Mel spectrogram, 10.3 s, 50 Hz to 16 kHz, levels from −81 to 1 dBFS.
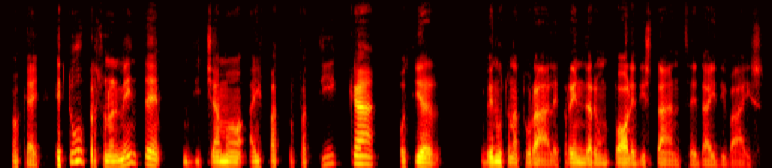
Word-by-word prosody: Okay, - - -4 0.2
e - - +3
tu, 210 +1 -1
personalmente, 125 - +1 0.2
diciamo, 105 0 0
hai 105 0 -2
fatto 110 -1 -9
fatica 160 - +2 0.3
o 105 -2 -6
ti 105 - +2
è 100 -2 +7
v 85 - -15 0.6
venuto 100 +1 +4
naturale 85 -5 -2
prendere 95 -3 0
un 85 -1 -7
po' 90 -2 +4
le 80 -1 -2
distanze 80 -1 -6
dai 75 +1 -6
device? 70 -1 -13
100 Hz, 120 wpm, -27 LUFS, 85-115 Hz, 0.6 s, è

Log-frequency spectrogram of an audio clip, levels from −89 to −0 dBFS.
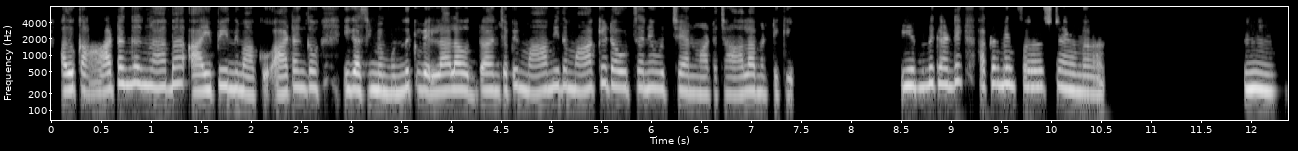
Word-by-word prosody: అదొక 235 +1 +4 0.2
ఆటంకం 290 +3 +2
లాగా 265 +4 0 0.2
అయిపోయింది 240 +1 +2
మాకు. 200 -1 -5 0.2
ఆటంకం 255 +2 -1 0.3
ఇక 240 - +2
అసలు 235 +2 0
మేము 215 -2 +1
ముందుకు 245 +3 -1
వెళ్ళాలా 225 +1 +2 0.2
వద్దా, 200 +1 -2
అని 225 0 -4
చెప్పి 235 +4 -3
మా 210 - -4
మీద 270 0 -1
మాకే 245 +6 -2
డౌట్స్ 255 -1 -1
అనేవి 250 0 0
వచ్చాయి 230 +1 -4
అన్నమాట 200 -1 -5
చాలా 200 +3 -1
మట్టికి. 195 -2 -10 1.2
ఎందుకంటే 290 +3 +1 0.3
అక్కడ 300 - -2
మేము 290 -2 +2
ఫస్ట్ 260 -1 -1
టైమ్ 230 -3 +2 1.6
హ్మ్. 240 -2 +6
245 Hz, 140 wpm, -23 LUFS, 225-265 Hz, 1.6 s, హ్మ్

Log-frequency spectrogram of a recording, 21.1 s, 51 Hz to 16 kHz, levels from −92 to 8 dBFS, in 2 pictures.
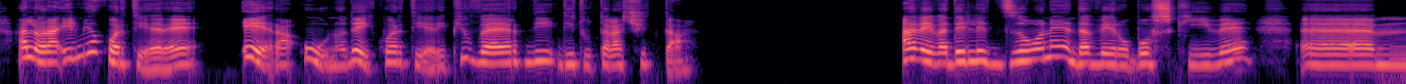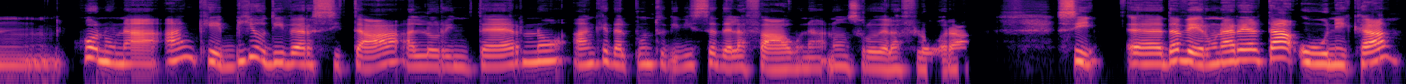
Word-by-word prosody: Allora, 270 -7 +6
il 280 +6 -4
mio 460 +6 -3
quartiere 200 - 0 0.2
era - - +1
uno 185 -11 -5
dei 230 -6 +1
quartieri 220 -6 -7
più 300 -1 -11
verdi 230 +2 +1
di 200 +1 -8
tutta 195 0 -8
la 185 +1 -1
città. 200 +1 -8 1.6
Aveva 255 -6 +5
delle 235 -2 0
zone 280 +9 0
davvero 205 -3 -1
boschive, 210 +6 -1 0.3
ehm, 190 - -2 0.2
con 310 -4 +2
una, 205 - +1
anche 250 - -2
biodiversità 210 - -1
al 175 -1 -5
loro 175 -1 -7
interno, 185 - -2
anche 205 +5 -4
dal 190 -3 -5
punto 200 +2 -9
di - - -14
vista 190 +4 -3
della 170 -2 -3
fauna, 155 0 -2
non 180 -1 -11
solo 155 0 -5
della 150 0 -4
flora. 145 -1 -6 0.7
Sì, 245 - +3 0.2
ehm, 205 -1 +3
davvero 230 -5 +4
una 225 +3 +5
realtà 270 +4 +7
unica, 210 - +4
205 Hz, 125 wpm, -22 LUFS, 185-245 Hz, 1.6 s, realtà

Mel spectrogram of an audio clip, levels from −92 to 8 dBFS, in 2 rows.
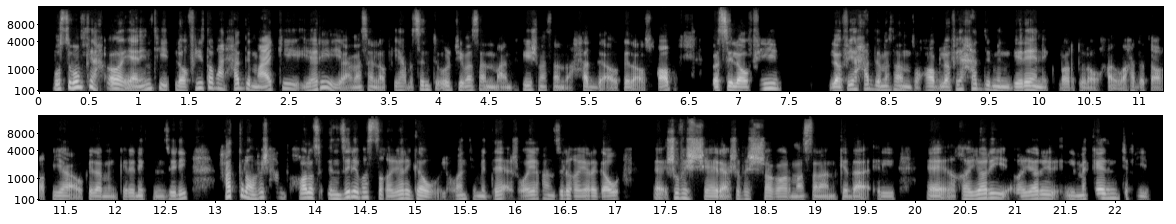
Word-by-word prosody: بُصّي، 160 +4 +2
ممكن 215 +2 +5 0.2
آه، 170 - +7
يعني - - +3
أنتِ 165 +5 -5 0.2
لو 115 - +3
فيه 185 +7 -3
طبعًا 185 -3 0
حد 170 0 -2
معاكِ 110 +8 +3
يا 150 -7 -3
ري 205 -3 -1
يعني - - -3
مثلًا 110 - -4
لو - - -3
فيه 120 -1 -8
بس 120 - -2
أنتِ 135 -2 -5
قُلتِ 125 0 -3
مثلًا 125 0 -1
ما 220 -1 -4
عندكيش 135 -11 -3
مثلًا 115 0 -6
حد - - -3
أو - - -3
كده - - -2
أصحاب - - +4 0.4
بس 115 +3 +7
لو 115 -2 +7
فيه 175 +6 -1 0.5
لو - - +6
فيه 150 +1 +1
حد 150 -1 -1
مثلًا 125 - -2
أصحاب، 120 -7 +1
لو 115 - +2
فيه 150 - -3
حد 155 -3 -1
من 110 -2 -1
جيرانِك 115 0 +3
برضه - - -4
لو - - -5
ح - - -7
واحدة - - -5
تعرَفيها 115 -1 -2
أو - - -4
كده 110 -1 -1
من 105 0 -8
جيرانِك 110 +1 -3
تنزِلي، 115 +7 -3 0.3
حتى 200 +3 +2
لو 190 - +5
ما - - -1
فيش 175 +1 +3
حد 180 -3 -14
خالص، 165 +1 +3
انزِلي 135 +9 +3
بس 180 0 0
غيّري 135 +6 +1
جَو، - - +2
اللي - - -16
هو - - -6
أنتِ 125 -3 -8
متضايقة 110 +4 -2
شوية 130 - 0
فانزِلي 130 0 -4
غيّري 110 -1 0
جَو 110 +2 +2 0.4
آآ، - - +1
شوفي 165 -1 +3
الشارع، 110 -7 +5
شوفي 130 -2 -5
الشجر 105 -3 +2
مثلًا 100 +1 -3
كده، - - 0 0.2
ال 105 0 -6 0.3
آآ، - - +3 0.2
غيّري 150 +5 +2
غيّري 135 +4 +1
المكان 120 +7 +2
اللي 150 0 -1
أنتِ 145 - -10
فيه. 105 -1 -10
130 Hz, 220 wpm, -26 LUFS, 115-160 Hz, 0.5 s, آه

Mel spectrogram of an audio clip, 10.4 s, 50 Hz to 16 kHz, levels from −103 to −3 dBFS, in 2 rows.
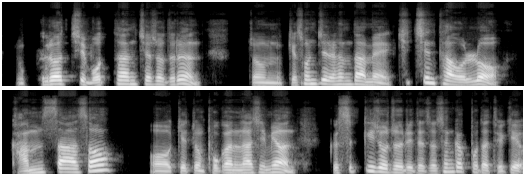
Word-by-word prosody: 좀 190 - -11
그렇지 160 +4 +3
못한 155 +8 0
채소들은 145 +2 -1 0.5
좀 110 -2 -3
이렇게 115 - -8
손질을 165 -2 0
한 145 -1 -3
다음에 130 -7 +2
키친타월로 160 - +1 0.3
감싸서 150 - +3 0.4
어 100 -1 0
이렇게 110 +3 -5
좀 110 -1 -2
보관을 115 +3 0
하시면 130 +3 +2 0.3
그 - - -6
습기 175 - -5
조절이 135 -8 +1
돼서 110 0 -4
생각보다 165 -6 -2
되게 95 -4 -2
145 Hz, 310 characters per minute, -20 LUFS, 115-160 Hz, 0.5 s, 그렇지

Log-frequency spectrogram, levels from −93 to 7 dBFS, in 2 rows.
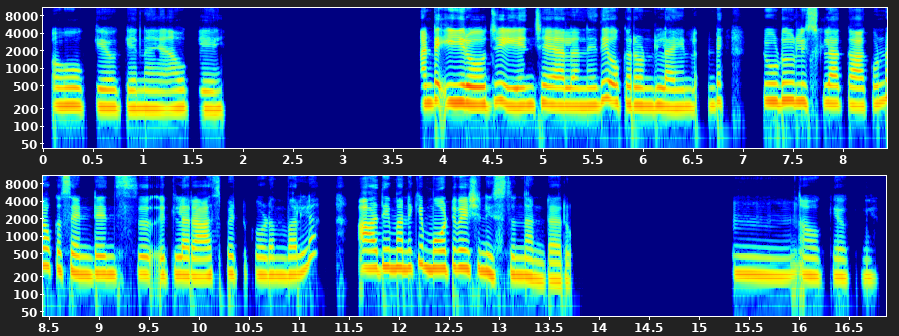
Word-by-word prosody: Okay. 230 -1 -1
Okay. 205 0 -5
నా 205 - -2 0.3
okay. 200 -1 -6 2.1
అంటే 265 +2 +5 0.2
ఈరోజు 245 0 +7 0.2
ఏం 230 +1 +1
చేయాలనేది 230 +1 +2
ఒక 245 - -5
2 225 0 -1
లైన్‌లు 215 0 -2
అంటే 270 +4 -5 0.4
టూ 275 - +1
డూ 280 - +4
లిస్ట్‌లా 255 0 0 0.2
కాకుండా 245 +5 +1
ఒక 265 - -3
సెంటెన్స్ 225 -1 -1 0.4
ఇట్లా 215 +1 -1
రాసిపెట్టుకోవడం 215 +1 -3
వల్ల 230 +5 -2 0.6
అది 290 +1 +1
మనకి 285 +4 -1
మోటివేషన్ 280 -2 +2
ఇస్తుందంటారు. 180 -6 -4 1.6
హ్మ్. 215 -2 -5 0.2
ఓకే. 205 0 -8
ఓకే. 200 +1 -14
225 Hz, 100 wpm, -25 LUFS, 210-250 Hz, 2.1 s, ఈరోజు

